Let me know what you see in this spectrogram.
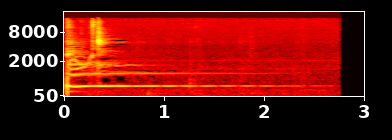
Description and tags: Megabottle - 03 - Audio - Audio 03
Various hits of a stainless steel drinking bottle half filled with water, some clumsier than others.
